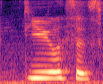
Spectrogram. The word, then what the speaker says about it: Thewlis: I thought they had quite a surprising casting choice in David Lewis's character. I'm not Thewlis. – Saying this. We've just discussed it. I'm not saying this right. What? – Thewlis. – Thewlis. – Yeah. – David Thewlis's character.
